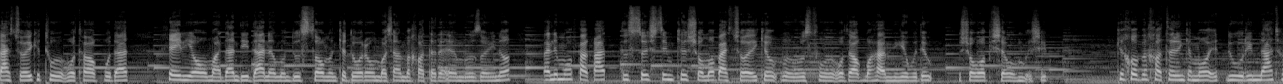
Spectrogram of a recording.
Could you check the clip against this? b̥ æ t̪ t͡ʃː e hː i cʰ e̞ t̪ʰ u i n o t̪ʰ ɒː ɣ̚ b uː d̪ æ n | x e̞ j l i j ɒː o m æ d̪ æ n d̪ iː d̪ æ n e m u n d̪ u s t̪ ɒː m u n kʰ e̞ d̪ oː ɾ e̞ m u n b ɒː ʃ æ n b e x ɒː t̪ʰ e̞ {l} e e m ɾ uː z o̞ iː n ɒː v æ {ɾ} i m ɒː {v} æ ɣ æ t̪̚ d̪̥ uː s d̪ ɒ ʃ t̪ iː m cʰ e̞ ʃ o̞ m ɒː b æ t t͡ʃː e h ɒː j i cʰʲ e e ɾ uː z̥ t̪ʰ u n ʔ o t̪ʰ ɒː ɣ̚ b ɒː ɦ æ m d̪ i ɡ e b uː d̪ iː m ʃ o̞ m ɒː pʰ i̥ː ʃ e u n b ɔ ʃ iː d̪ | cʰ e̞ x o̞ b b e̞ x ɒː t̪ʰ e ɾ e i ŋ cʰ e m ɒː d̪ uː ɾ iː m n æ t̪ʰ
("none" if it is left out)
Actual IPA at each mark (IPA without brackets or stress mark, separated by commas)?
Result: ɾ, l, f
